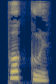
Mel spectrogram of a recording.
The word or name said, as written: ಪೊಕ್ಕುಳ್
